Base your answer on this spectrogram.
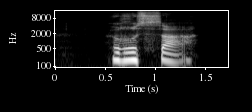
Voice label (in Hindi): "ग़ुस्सा", Hindi; hindi script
